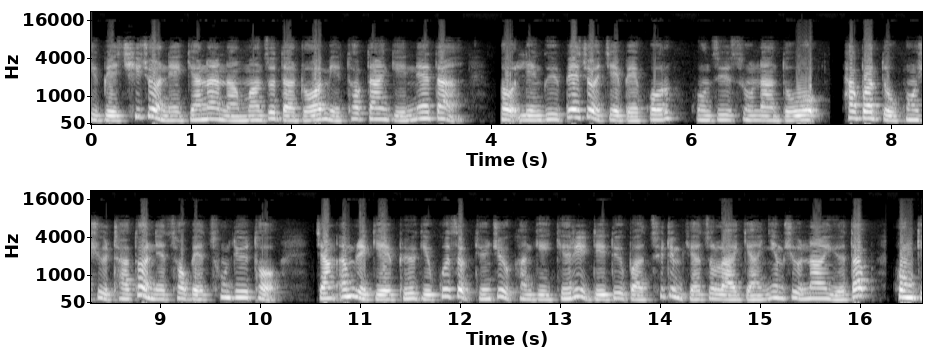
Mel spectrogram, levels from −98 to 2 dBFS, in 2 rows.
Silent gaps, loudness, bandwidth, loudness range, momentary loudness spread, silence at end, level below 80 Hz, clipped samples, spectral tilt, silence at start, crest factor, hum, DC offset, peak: none; -12 LUFS; 10 kHz; 2 LU; 6 LU; 0 s; -52 dBFS; under 0.1%; -6.5 dB/octave; 0 s; 12 dB; none; under 0.1%; 0 dBFS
